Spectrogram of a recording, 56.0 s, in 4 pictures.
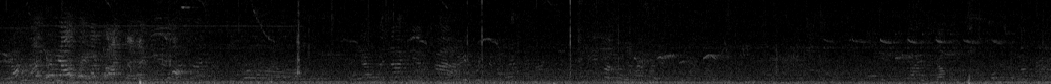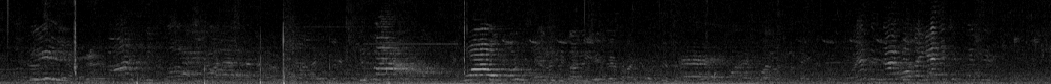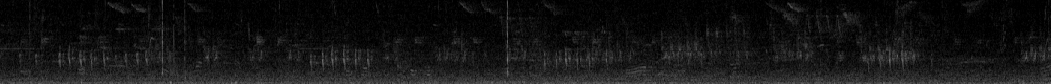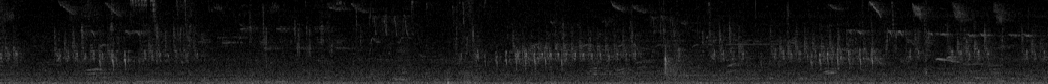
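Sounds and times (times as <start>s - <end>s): songbirds chirping: 0.0s - 56.0s
steady background hiss: 0.0s - 56.0s.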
